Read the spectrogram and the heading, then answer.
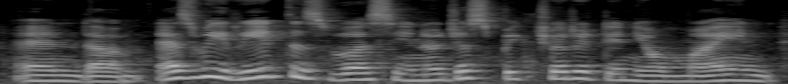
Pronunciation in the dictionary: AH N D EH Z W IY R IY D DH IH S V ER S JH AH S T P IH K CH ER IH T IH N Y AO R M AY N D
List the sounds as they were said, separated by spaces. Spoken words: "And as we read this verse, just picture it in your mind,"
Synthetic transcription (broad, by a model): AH N D EH Z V IY R IY D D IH S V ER S JH AH S T P IH K CH ER IH T IH N Y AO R M AY N D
